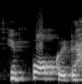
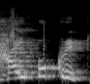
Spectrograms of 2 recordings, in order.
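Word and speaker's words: hypocrite: উচ্চারণ কি? হিপক্ট হাইপোক্ট নয়। এই আছে হিপক্ট বল আমার সাথে হিপক্ট হিপ নয়। হিপক্ট নয়। হিপক্ট হিপক্ট গ্রেট।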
